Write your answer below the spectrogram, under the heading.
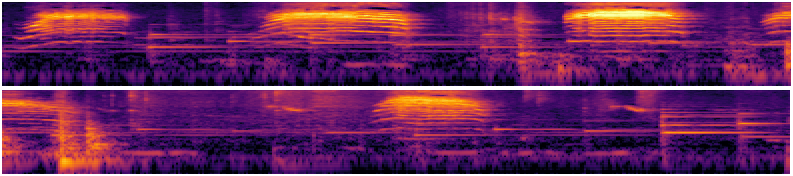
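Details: Several recovered kittens once abandoned in a cold field mew while playing together; loud, bright meows, about five calls of half to one second each, with faint background music and scuffling.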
